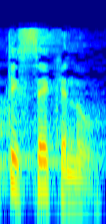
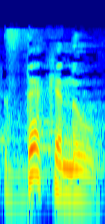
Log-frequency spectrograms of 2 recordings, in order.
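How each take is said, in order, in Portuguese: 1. A palavra começa com uma sílaba 'tis'. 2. A palavra começa com um grupo consonantal 'zd'. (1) "Não existe a palavra Tissekenu" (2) "Zdekenu e não Tissekenu"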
